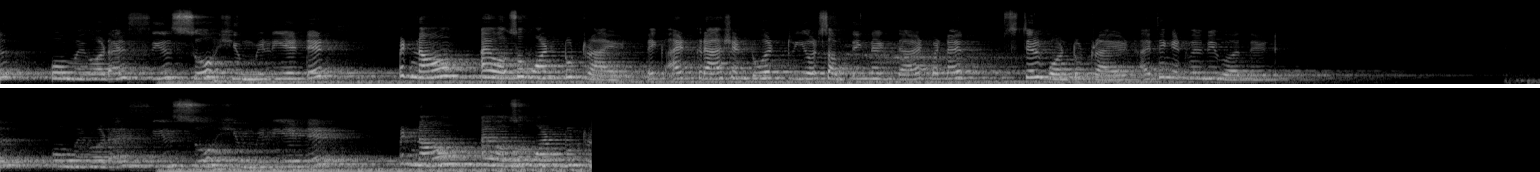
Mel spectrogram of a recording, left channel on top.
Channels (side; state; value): right; drops out; at 6.0 s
